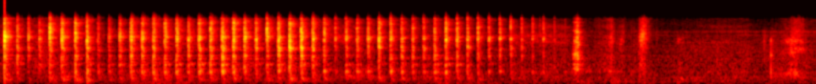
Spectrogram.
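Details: Wood lathe: fast, even chattering knocks about two per second as the spindle roughing gouge hits an off-balance, possibly birch blank with a branch stub still on, then it smooths and stops; rough running from the unbalanced blank.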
